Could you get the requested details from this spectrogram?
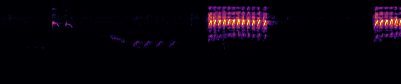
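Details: Female Oriental white-eye calling to attract a male and stir males into song: two short, high, rapidly pulsed buzzy trills about a second and a half apart, with faint thin chirps from other birds before them.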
